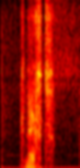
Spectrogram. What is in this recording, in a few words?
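"knecht", Dutch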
